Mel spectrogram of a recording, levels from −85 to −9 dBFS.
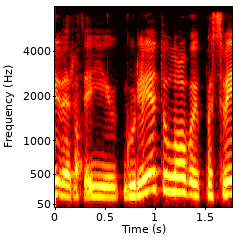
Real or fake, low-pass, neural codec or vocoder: real; 7.2 kHz; none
